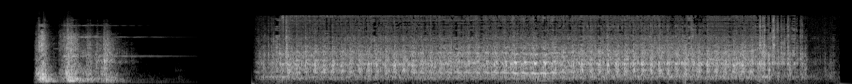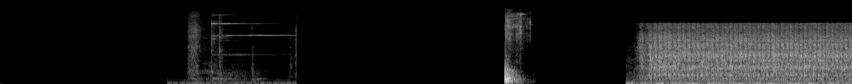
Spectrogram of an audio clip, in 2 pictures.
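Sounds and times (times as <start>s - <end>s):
banknote counting machine flutter: 2.5s - 8.4s, 14.8s - 17.0s.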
